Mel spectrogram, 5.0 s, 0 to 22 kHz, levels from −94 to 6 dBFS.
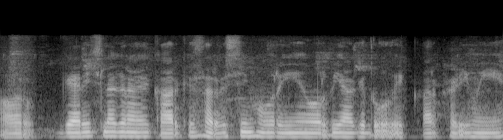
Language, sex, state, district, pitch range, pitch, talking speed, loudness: Hindi, male, Chhattisgarh, Balrampur, 105-115 Hz, 110 Hz, 240 wpm, -20 LUFS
